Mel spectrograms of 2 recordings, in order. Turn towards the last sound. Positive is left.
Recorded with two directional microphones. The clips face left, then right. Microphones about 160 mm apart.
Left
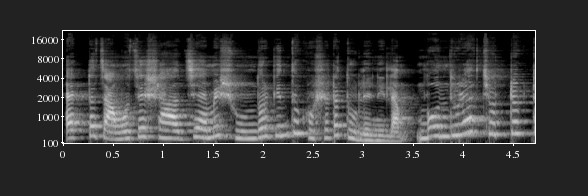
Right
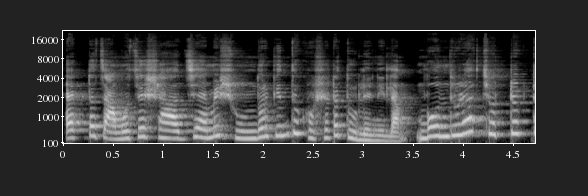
turn(degrees=-40)  # may be behind; listen again after turning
